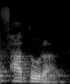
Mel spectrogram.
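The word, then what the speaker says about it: فاتورة: এটিকে আরবিতে বলা হয় ফাতুরা। আমরা এখানটা সুন্দরভাবে উচ্চারণটি লিখে দিয়েছি। ফা তুরা এইযে ফা তুরা ফাতুরা ফাতুরা শব্দের অর্থ হচ্ছে ভাউচার বা রশিদ।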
